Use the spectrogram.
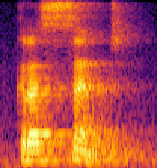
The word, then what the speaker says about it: crescent: Crescent, C-R-E-S-C-E-N-T, that C is deleted there.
